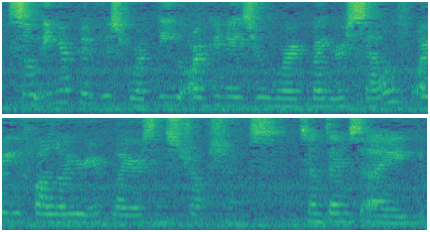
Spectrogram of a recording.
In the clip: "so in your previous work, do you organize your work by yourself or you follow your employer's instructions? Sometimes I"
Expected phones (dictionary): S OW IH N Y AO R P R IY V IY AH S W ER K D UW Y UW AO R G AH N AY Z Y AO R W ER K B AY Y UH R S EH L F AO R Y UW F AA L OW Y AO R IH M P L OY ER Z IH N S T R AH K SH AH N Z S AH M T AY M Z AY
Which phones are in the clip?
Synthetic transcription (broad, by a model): S OW IH N Y AO R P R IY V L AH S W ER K D UW Y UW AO R G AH N AY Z Y AO R W ER K B AY Y UH R S EH L F AO R Y UW F AA L OW Y AO R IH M P L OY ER S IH N S T R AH K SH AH N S S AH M T AY M S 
